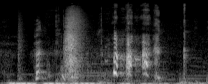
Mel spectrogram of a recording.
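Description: A single sharp sneeze bursts out close to the microphone, a quick breathy intake followed by an explosive, noisy release, with some faint vocal sounds trailing after it.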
